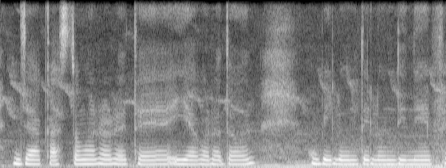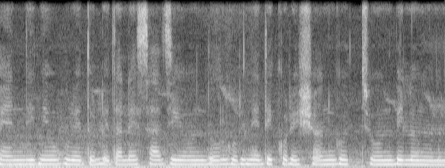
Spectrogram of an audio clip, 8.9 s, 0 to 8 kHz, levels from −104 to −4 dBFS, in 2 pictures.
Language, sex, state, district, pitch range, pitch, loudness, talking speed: Chakma, female, Tripura, Dhalai, 195-210 Hz, 205 Hz, -13 LUFS, 130 wpm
